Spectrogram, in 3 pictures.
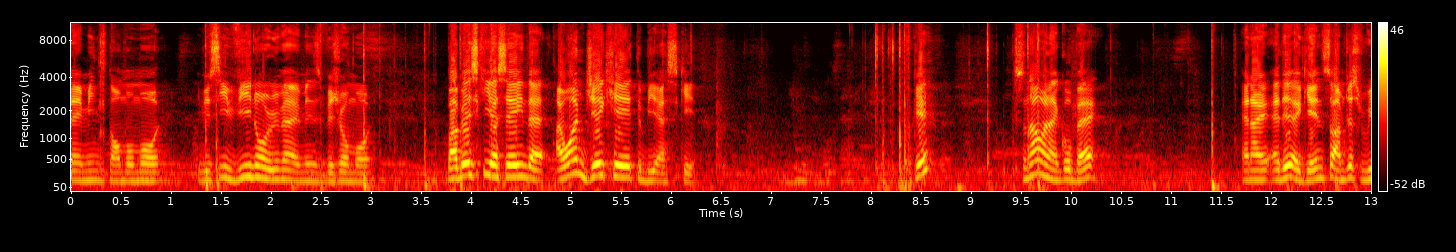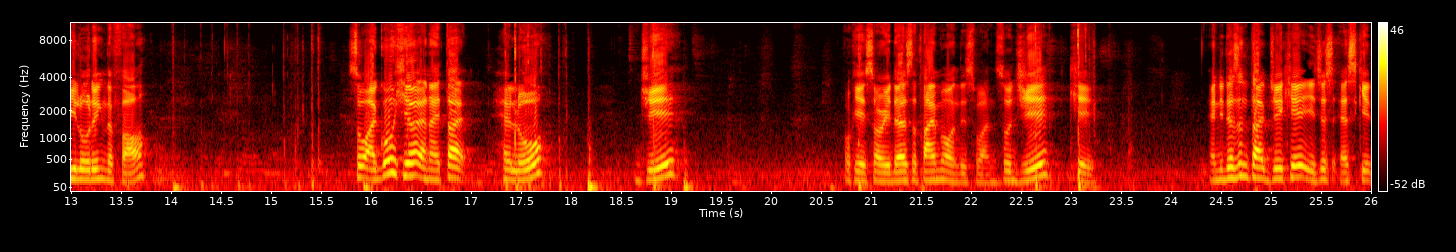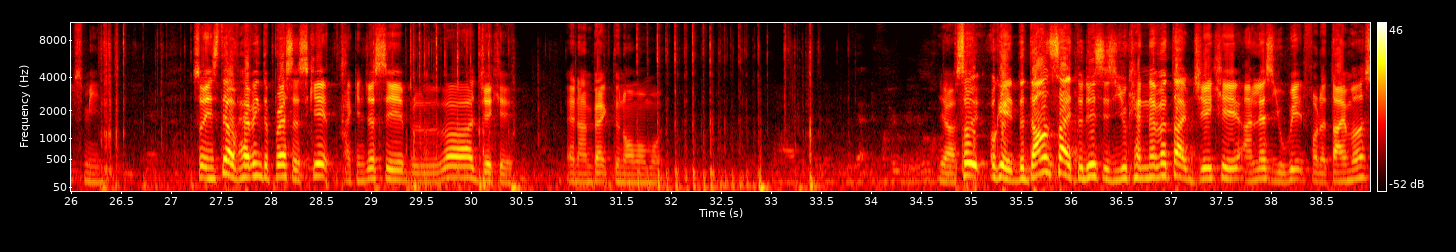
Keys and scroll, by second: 1.0-1.8 typing, 7.8-10.0 typing, 10.7 Up, 11.3 Return, 12.2-15.5 typing, 17.0-18.7 typing, 20.8 BackSpace, 22.3-23.5 typing, 26.4-33.2 typing, 28.5 Escape, 34.8 shift+a.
